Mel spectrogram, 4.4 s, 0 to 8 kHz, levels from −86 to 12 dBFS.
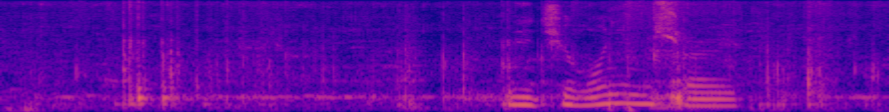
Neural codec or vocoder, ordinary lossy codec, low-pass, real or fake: none; none; none; real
